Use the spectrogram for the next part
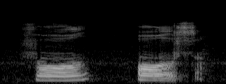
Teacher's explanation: the lips are like more rounded or more like in a oval shape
